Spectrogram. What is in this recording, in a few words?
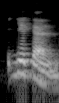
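"ejekan", Malay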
